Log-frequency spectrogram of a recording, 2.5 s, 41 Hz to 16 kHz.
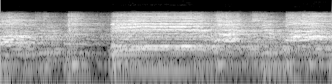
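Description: Soul record playing from a 7-inch vinyl single on a turntable: a sung lead with backing voices over the band, briefly dipping in loudness and swelling back just under a second in.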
